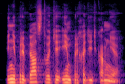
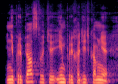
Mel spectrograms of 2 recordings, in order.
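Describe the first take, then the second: Both takes have the same delivery.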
